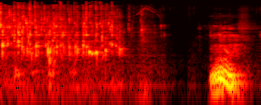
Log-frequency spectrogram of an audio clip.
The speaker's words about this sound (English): And I need to pour a little bit more of this wine.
